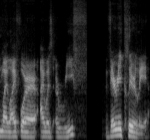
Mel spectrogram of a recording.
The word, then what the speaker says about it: Arief: life where i was a reef very clearly i was a wreath because when i went to school a lot of my uh teachers over here were american they couldn't pronounce rf i was on the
